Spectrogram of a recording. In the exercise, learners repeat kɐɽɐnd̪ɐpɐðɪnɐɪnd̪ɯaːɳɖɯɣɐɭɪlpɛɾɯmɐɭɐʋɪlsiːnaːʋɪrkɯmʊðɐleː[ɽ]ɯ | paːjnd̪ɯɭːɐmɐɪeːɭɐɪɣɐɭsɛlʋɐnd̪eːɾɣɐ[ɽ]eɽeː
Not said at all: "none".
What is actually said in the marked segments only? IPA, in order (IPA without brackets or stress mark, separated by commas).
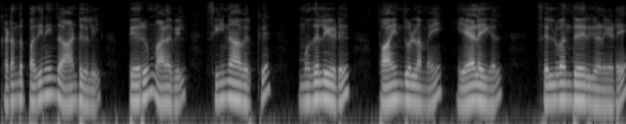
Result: ɽ, ɭ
